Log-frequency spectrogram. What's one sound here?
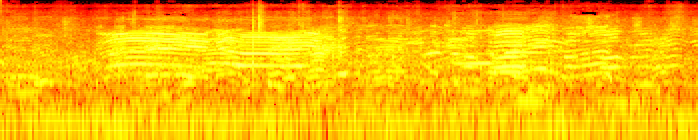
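Young women chant and cheer together outdoors, some way off.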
